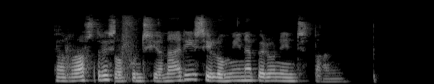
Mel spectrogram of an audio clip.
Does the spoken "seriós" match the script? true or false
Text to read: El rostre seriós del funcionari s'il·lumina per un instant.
false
